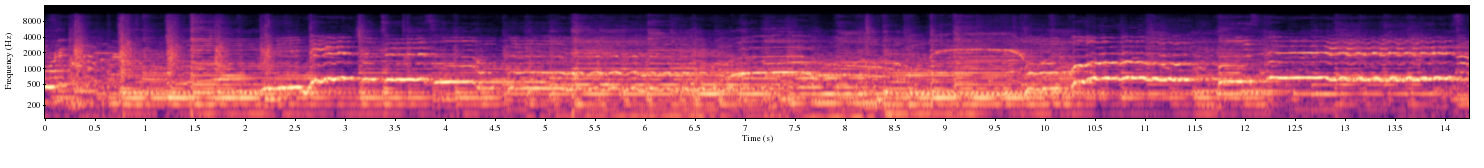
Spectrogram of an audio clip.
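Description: Live acoustic band music: a woman singing long held notes with vibrato, sliding between pitches, over strummed acoustic guitar.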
